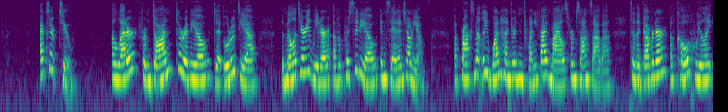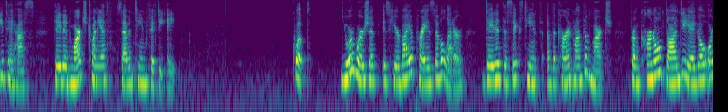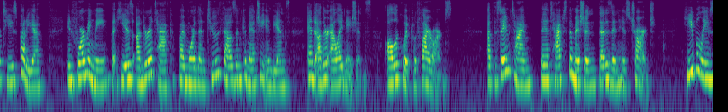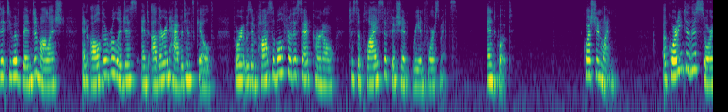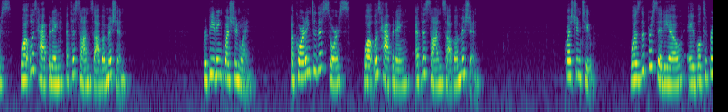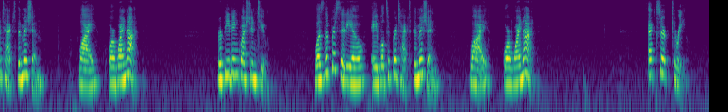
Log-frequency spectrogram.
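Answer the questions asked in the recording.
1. It was attacked by over 2,000 Comanche and allies
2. No; it could not send enough reinforcements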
